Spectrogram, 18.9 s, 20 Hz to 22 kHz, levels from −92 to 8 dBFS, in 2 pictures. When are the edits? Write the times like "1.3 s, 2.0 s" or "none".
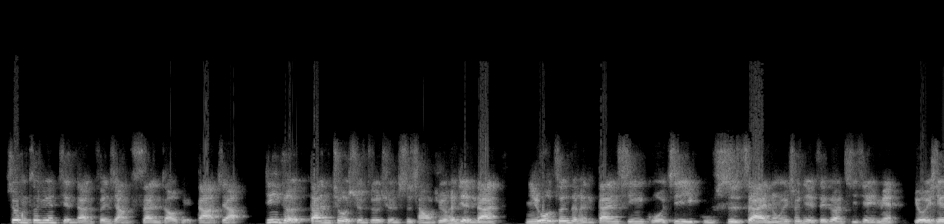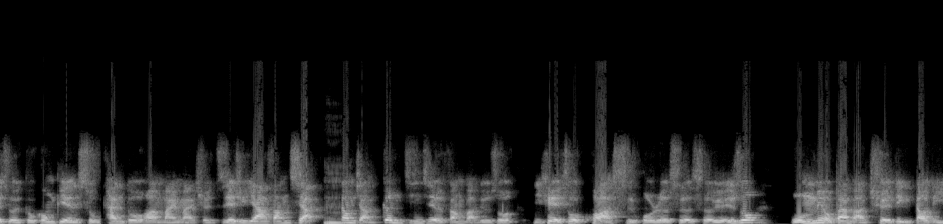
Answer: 10.4 s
